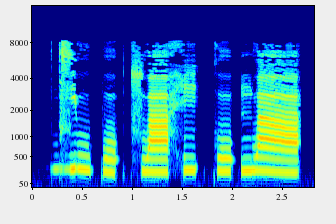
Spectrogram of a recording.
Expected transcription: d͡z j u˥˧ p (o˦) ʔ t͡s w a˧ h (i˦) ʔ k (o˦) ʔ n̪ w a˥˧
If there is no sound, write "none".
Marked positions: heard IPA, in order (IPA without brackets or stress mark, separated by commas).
o˨, i˦, o˦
